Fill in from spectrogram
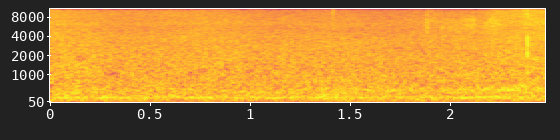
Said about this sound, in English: As you continue onward, you will eventually make your way toward the shore. The chill sound of the wind rushes around you.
